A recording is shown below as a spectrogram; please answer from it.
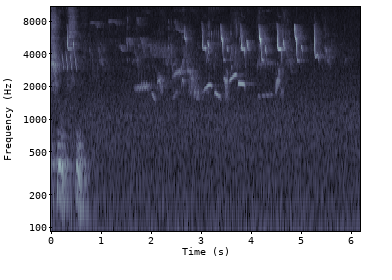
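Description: Birds chirping and singing, ending in a run of short, sharp, high notes, several a second, in the second half.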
